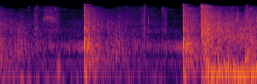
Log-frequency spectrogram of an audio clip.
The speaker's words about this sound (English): It's like, oh, duck! Why do, like, I hear this shit and I instinctively duck? That's how you know it. Hey, what the fuck? Who the hell down the street just get shot?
